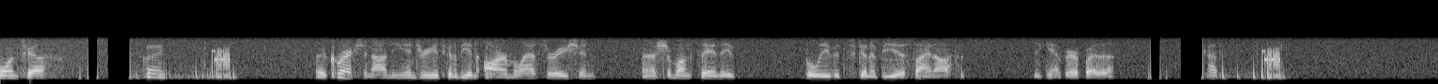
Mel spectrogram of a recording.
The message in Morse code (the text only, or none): none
